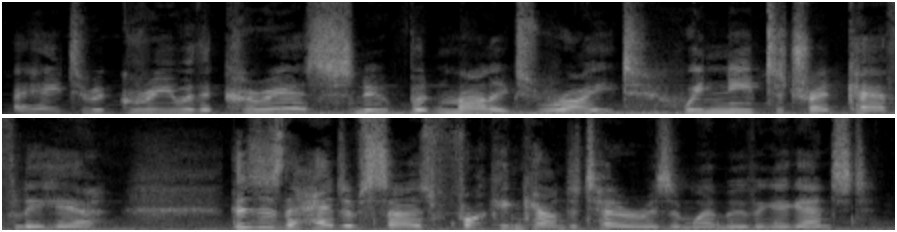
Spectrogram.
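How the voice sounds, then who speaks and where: Shrewd female game rebel planner, fairly high voice, brisk and sardonic, road noise behind. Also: steady tone, pushed and bright, poor audio. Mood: wary. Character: sharp, wary female resistance strategist. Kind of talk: video game voice acting.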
